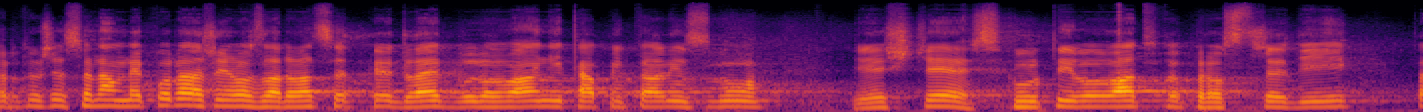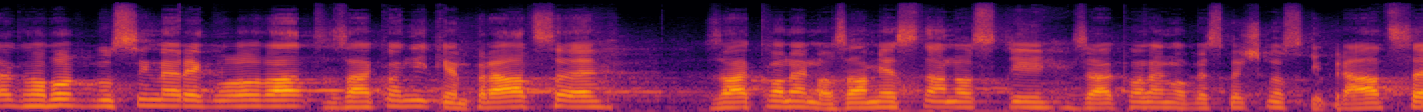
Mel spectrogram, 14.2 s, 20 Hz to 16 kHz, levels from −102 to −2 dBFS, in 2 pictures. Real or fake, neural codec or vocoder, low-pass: fake; codec, 32 kHz, 1.9 kbps, SNAC; 14.4 kHz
